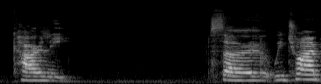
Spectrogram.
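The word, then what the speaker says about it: Kali: so um you know in english we would say carly the goddess carly wouldn't we if you've got an australian accent goddess carly um but in sanskrit it's the goddess karli so we try and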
